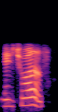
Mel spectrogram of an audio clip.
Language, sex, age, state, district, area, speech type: Kashmiri, female, 18-30, Jammu and Kashmir, Budgam, rural, conversation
